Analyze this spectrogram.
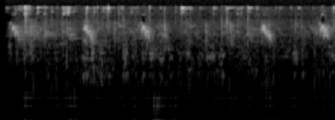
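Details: A Weimaraner out walking with its owner gives thin, high whines that slide downward, repeated about once a second.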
